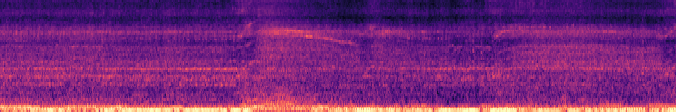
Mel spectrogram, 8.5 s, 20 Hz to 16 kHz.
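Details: Fully built 3800 V6 race engine, first start: smooth steady idle with two clean throttle blips rising and settling evenly, no knocks or misses; successful start, no leaks.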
